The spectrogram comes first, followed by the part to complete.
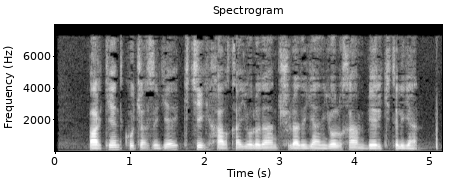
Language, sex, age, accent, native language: Uzbek, male, 19-29, Toshkent shahri, Uzbek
